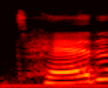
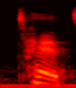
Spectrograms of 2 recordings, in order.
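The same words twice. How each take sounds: First: Said in the usual way. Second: "Ted" ending in a T, like "Tet"; German final T. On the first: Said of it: "Instead of the name Ted". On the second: Shown as a demonstration. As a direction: devoice the last D of "Ted" into T. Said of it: "Germans will say Ted".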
